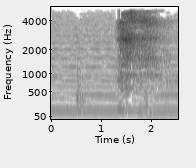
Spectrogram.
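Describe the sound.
One deep breath in is drawn during a Christmas morning gathering. It is a soft, breathy hiss that swells for about half a second and then trails off, faint against a quiet background.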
